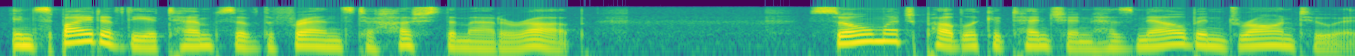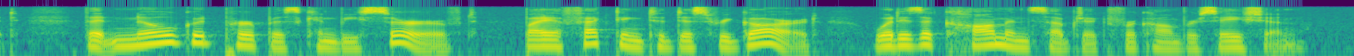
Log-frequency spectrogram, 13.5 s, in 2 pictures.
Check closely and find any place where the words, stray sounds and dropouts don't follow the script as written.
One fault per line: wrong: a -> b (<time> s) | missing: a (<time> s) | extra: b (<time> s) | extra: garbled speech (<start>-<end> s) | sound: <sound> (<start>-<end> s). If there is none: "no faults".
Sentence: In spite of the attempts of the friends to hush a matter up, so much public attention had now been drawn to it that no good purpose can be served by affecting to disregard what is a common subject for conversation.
wrong: a -> the (2.2 s)
wrong: had -> has (5.5 s)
